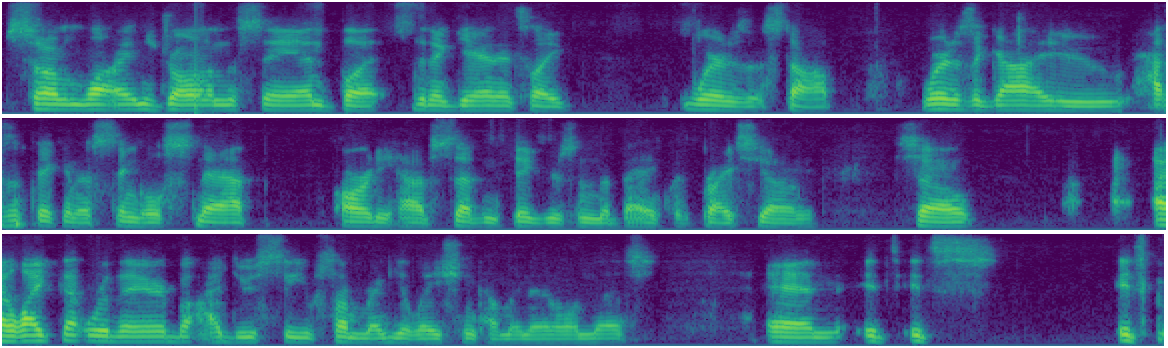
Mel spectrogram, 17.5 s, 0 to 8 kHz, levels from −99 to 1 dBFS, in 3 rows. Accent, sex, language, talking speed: American, male, English, 190 wpm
